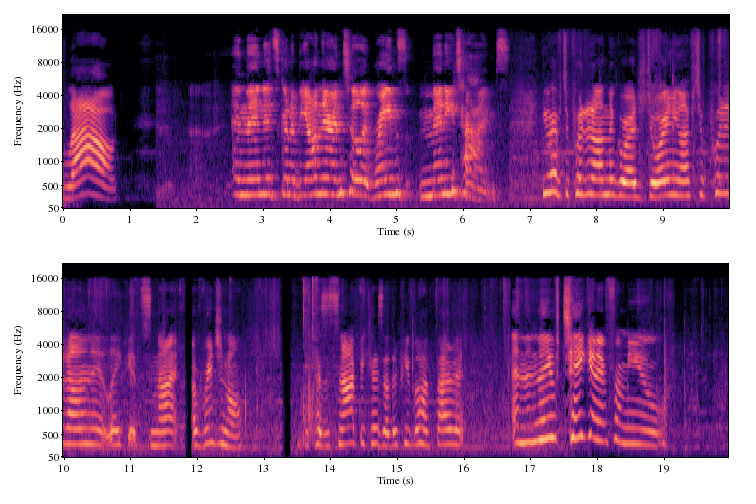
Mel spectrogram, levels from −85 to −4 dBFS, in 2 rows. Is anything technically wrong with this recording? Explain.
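Yes, there are two kinds of dropout. There's short concealed packet loss at 10.19–10.23 s and 16.70–16.73 s: about 20 ms never arrived, so the receiver extended the last sound, leaving a brief smear or wobble.

There's also a burst of packet loss at 11.81–11.93 s, 13.27–13.42 s and 14.66–14.73 s, covering roughly 100, 120 and 60 ms. Each gap is a fading held buzz or hiss, the middle one dropping to silence for about 50 ms, before the audio jumps ahead.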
